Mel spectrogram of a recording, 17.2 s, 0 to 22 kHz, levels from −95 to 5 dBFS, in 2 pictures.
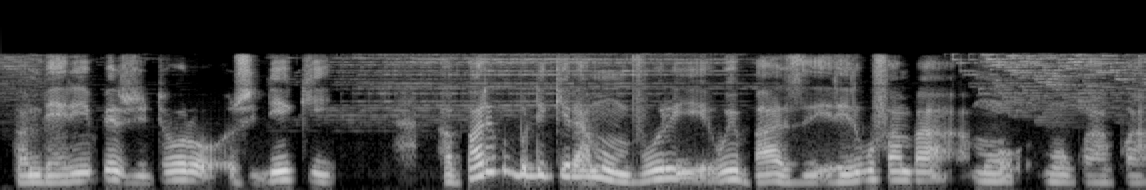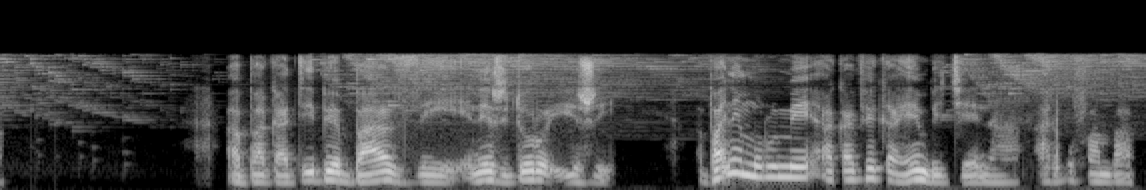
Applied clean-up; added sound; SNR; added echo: none; Chime; 13 dB; none.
